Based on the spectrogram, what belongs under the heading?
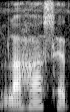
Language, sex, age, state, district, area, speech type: Santali, male, 18-30, West Bengal, Birbhum, rural, read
